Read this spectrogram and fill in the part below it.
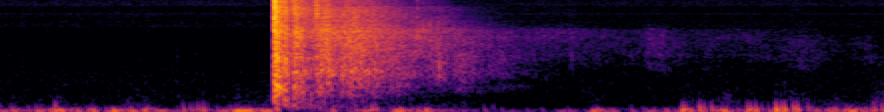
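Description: A rifle fires a single loud shot that echoes away outdoors.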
